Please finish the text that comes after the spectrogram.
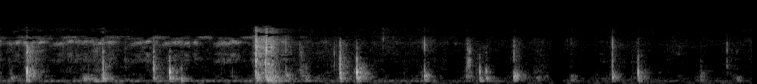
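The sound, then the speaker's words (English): A basement entrance door swings shut with a series of short, rhythmic creaks and clicks, broken by one louder thud partway through, then fainter creaks trailing off. No voices. “And close the door behind you.”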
